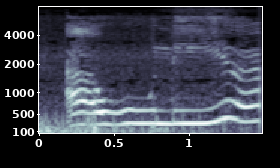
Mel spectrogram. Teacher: Au di sini waw sifatnya lin, lembut. Au muncungkan mulut, tuan-tuan.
